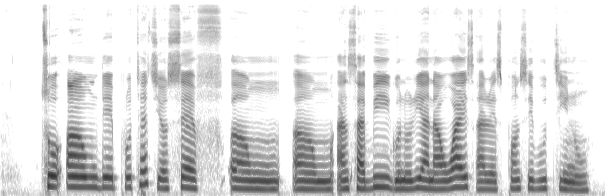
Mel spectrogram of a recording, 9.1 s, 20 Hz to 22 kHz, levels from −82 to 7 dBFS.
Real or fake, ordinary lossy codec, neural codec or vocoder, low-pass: real; none; none; 19.8 kHz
